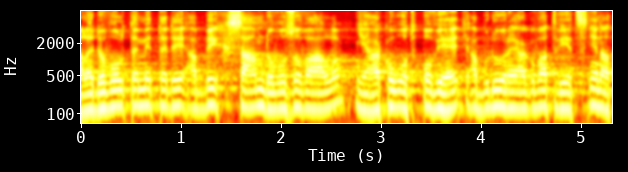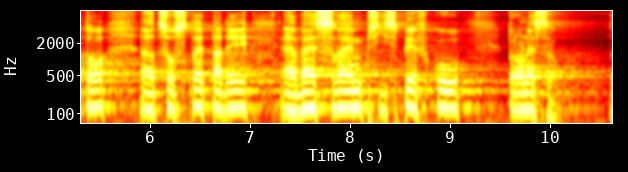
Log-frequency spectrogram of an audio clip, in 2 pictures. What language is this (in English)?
Czech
